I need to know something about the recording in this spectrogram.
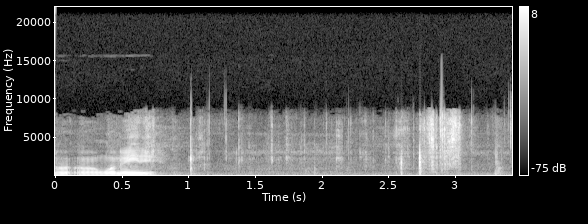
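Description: Plastic card sleeves rustle and click.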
